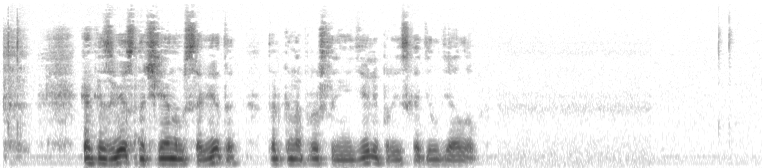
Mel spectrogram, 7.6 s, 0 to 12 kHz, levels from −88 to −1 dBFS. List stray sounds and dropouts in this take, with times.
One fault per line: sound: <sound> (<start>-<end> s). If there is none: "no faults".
no faults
